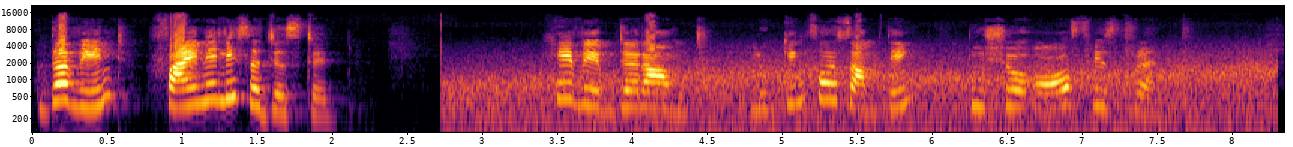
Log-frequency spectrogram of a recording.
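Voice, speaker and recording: A woman reading a scripted children's story as a storyteller and teacher, slowly and deliberately. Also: extremely high pitch, expressive, background noise.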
